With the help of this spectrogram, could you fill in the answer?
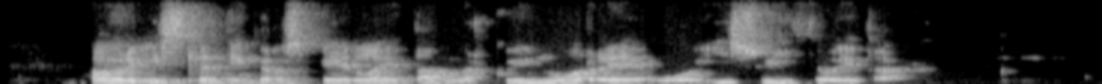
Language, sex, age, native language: Icelandic, male, 30-39, Icelandic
